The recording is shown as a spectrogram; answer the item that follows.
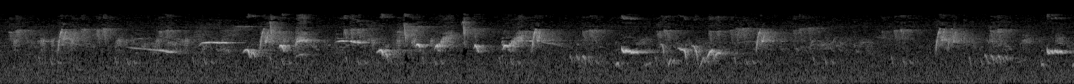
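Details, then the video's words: Wild young White-rumped Shama from the forest singing a long, lively series of ringing whistles, quick slurs and chattering notes, loud bursts alternating with quieter passages above a high hiss. "Kicau murai muda hutan"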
